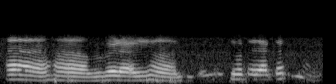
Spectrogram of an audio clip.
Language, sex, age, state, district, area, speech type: Odia, female, 30-45, Odisha, Kendrapara, urban, conversation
